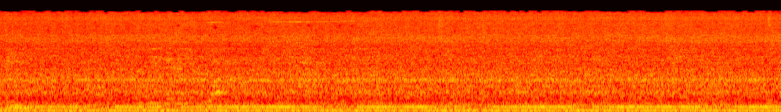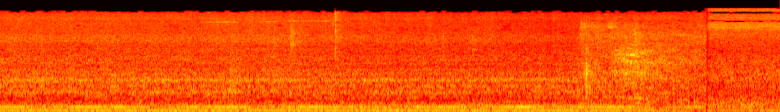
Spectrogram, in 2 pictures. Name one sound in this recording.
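A kitchen exhaust fan hums loudly and steadily.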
